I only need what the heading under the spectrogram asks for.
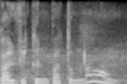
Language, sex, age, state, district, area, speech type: Tamil, female, 18-30, Tamil Nadu, Tirunelveli, rural, spontaneous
